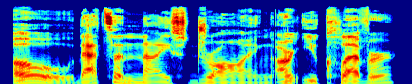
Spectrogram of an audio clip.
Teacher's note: the way that adults talk to Children sometimes for some reason when adults talk to Children their voice goes up like that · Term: caretaker talk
